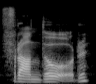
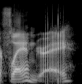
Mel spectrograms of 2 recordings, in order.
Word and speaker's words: Flandre: northern part of Belgium note that the pronunciation of her name in Japanese goes more along the lines of fror rather than Flander since her name in Katakana was not fondor which would have been the more relevant Katakana for Flander generally there isn't any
